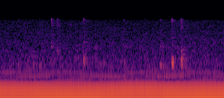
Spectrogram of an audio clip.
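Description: Faint computer keyboard key clicks as a label is typed: a few scattered clicks, then three close together near the end. Underneath is a steady low electrical hum.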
